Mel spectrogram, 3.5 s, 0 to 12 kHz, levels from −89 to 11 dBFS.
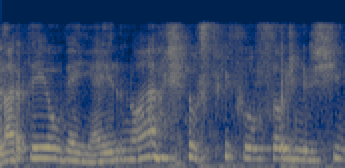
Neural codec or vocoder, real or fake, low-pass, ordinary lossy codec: codec, 16 kHz, 4.8 kbps, FACodec; fake; 7.2 kHz; Opus, 64 kbps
